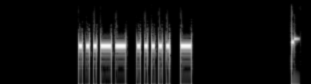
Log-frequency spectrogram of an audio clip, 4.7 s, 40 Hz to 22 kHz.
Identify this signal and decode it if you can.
Morse code, heard as a keyed tone, about 22 wpm, 700 Hz. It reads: 35T
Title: Common Cut Numbers - 3-Digit 22wpm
